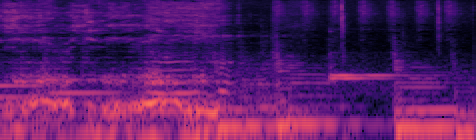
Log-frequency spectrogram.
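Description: Cartoon penguin character giving a low, rough groan in two swells, over background music with a steady bass line.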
